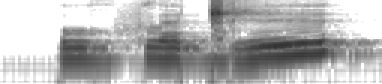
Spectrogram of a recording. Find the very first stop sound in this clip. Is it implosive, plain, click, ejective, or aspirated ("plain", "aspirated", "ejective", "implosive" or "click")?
click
